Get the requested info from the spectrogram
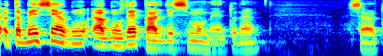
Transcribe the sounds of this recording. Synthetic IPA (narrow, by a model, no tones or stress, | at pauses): ewt̪ɐ̃mbẽj̃sejaɡũawɡũzd̪et̪aʎɪzd̪esɪmõmḛ̃nt̪ʊnɛ | sɛɾt̪ʊ̥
